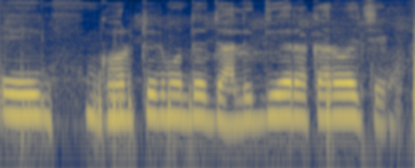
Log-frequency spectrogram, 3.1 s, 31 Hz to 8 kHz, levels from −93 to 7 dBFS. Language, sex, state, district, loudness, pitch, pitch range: Bengali, male, Assam, Hailakandi, -18 LUFS, 170 Hz, 160-175 Hz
